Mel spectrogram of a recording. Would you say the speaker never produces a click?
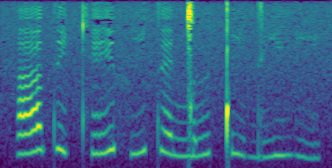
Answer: no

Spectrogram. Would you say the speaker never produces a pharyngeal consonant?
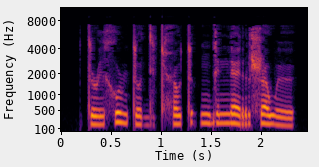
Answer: no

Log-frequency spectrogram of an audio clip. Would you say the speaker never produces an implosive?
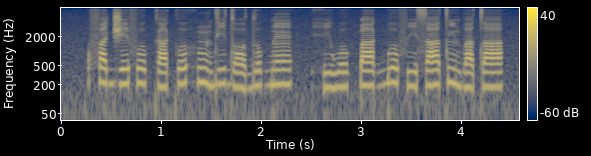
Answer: yes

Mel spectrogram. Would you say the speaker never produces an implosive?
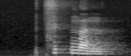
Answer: yes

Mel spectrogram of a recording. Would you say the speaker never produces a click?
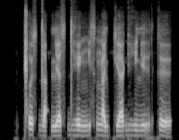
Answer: no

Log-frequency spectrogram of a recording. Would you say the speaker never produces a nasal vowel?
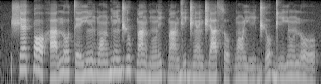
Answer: no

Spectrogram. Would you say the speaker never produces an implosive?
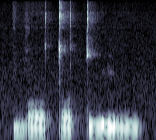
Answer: yes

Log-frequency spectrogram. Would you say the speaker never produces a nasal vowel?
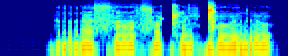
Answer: no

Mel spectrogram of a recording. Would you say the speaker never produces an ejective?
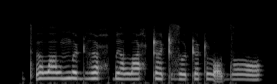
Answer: no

